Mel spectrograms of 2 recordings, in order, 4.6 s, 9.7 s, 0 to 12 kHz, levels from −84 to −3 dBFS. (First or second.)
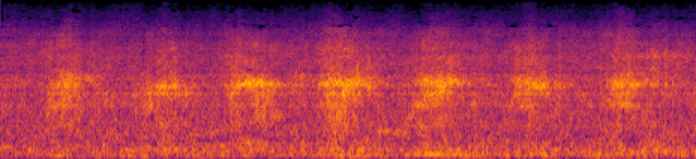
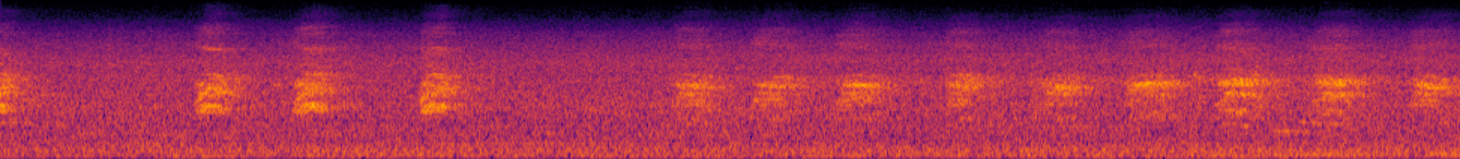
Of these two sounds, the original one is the second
